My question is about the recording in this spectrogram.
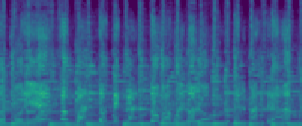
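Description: A man singing a Venezuelan llanero song into a microphone, holding a long note that bends up and down near the start, over a steady rhythmic musical accompaniment.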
